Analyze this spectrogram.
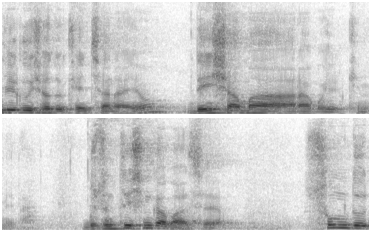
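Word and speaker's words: נשמה: 네샤마라고 읽힙니다.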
